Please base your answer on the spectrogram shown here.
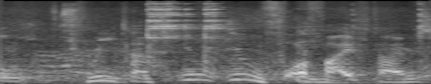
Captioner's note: glass clattering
